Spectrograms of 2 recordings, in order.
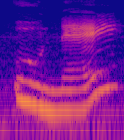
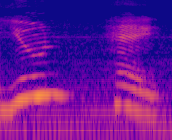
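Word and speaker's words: Unhei: girl asked you and hae said you'd hey hoon a the girl asked scrunching up her face hoon a some kids chanted no no you and hae corrected it spelled you and hae I it's pronounced Yoon hae oh it's you hey the boy said like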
